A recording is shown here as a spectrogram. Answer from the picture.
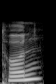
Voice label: "tun9", taiwanese Syllables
